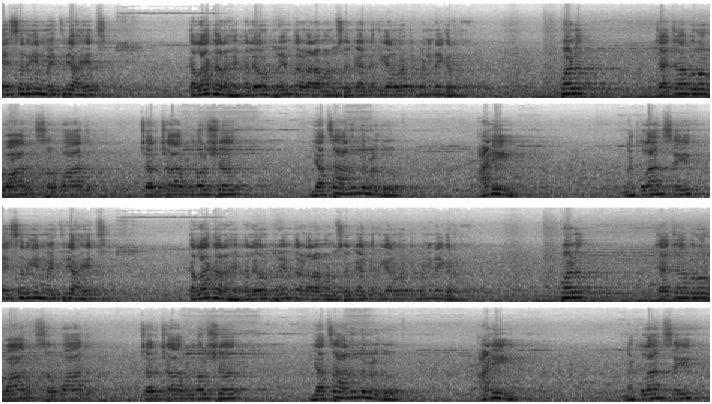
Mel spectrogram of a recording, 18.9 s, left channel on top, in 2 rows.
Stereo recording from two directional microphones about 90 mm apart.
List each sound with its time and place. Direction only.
0.0 s a man's voice: 40° left (ahead or behind)
2.5 s a man's voice: 40° left (ahead or behind)
7.4 s a man's voice: 40° left (ahead or behind)
13.6 s a man's voice: 40° left (ahead or behind)
15.8 s a man's voice: 40° left (ahead or behind)
17.7 s a man's voice: 40° left (ahead or behind)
